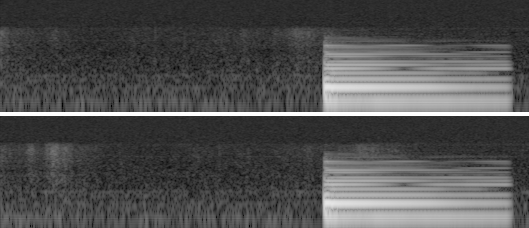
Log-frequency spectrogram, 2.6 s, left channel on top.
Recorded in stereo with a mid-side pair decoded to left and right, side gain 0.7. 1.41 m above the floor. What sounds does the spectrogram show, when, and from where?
1.6 s a piano: straight ahead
